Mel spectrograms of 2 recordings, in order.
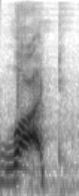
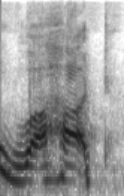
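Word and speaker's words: what: कि होता है घंटा वट जैसे ही हमने डब्लू के बाद हमने एच का इस्तेमाल किया क्या हो गया एच हमारा साइलेंट हो गया वट ना कि वाहट ओके नाउ नेक्स्ट इज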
